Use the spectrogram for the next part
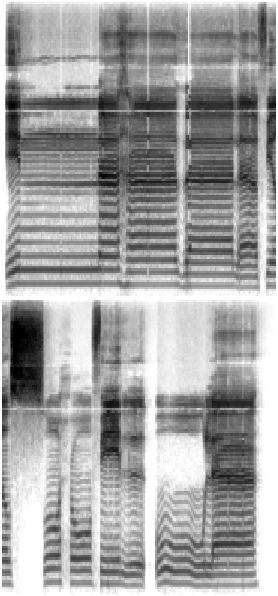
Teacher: Yang benar, nanya dibaca pendek. Zanya baru dibaca 2 harokat.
